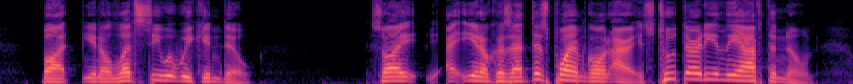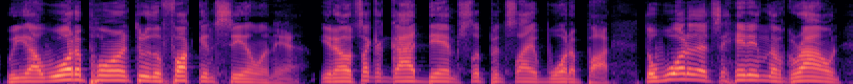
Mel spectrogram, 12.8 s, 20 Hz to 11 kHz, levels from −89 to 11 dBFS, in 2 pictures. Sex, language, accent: male, English, American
